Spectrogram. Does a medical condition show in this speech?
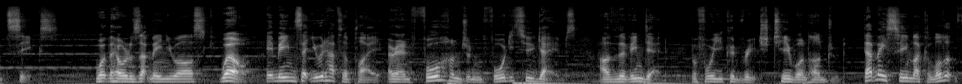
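No.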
